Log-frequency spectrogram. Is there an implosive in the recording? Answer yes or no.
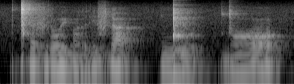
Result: yes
